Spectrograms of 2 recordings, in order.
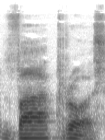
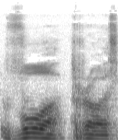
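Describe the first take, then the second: First: The first vowel is reduced to an 'ah' sound. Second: The first vowel is a full 'oh' sound. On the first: The speaker calls it right. "but va-pros" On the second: The speaker calls it wrong. "not vo-pros"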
